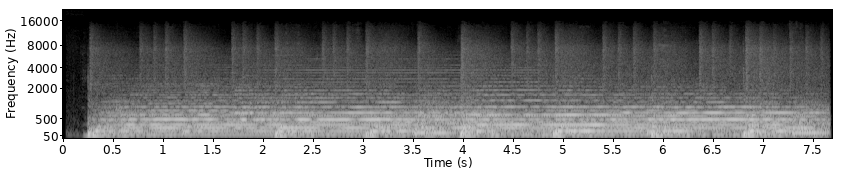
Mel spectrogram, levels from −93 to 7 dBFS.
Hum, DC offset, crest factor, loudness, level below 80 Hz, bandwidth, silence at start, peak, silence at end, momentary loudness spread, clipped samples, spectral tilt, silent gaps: none; under 0.1%; 14 dB; -20 LUFS; -30 dBFS; 12.5 kHz; 0.2 s; -4 dBFS; 0 s; 3 LU; under 0.1%; -8 dB/octave; none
